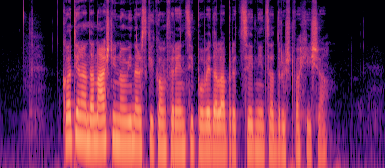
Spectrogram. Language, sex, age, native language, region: Slovenian, female, 18-29, Slovenian, Gorenjska region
